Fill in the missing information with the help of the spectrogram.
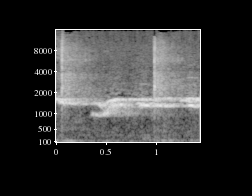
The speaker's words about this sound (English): whistling a cappella group in which they whistle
